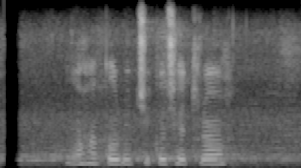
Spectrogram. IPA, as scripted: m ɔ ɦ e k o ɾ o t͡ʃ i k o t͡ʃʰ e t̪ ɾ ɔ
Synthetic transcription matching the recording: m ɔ ɦ a k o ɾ u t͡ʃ i k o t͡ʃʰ e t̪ ɾ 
